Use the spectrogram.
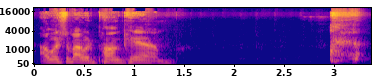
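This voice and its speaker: A man's voice: a little high, measured pace, creaky, a bit bright. A man in his late thirties hosting a casual home live stream from his phone, rambling and chuckling as he chats with viewers. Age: 30s. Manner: rambling, laid-back, chuckling often. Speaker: livestream host.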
